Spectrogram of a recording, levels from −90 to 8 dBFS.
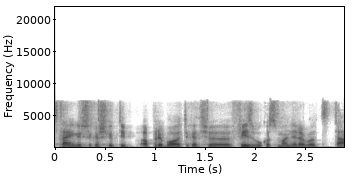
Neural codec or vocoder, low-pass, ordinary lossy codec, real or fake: codec, 16 kHz in and 24 kHz out, 1 kbps, XY-Tokenizer; 7.2 kHz; AAC, 32 kbps; fake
